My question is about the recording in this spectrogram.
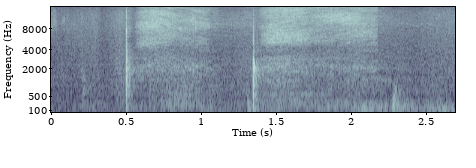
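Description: A graph being drawn by hand: three sharp taps of the drawing tool, each followed by soft, scratchy strokes, all quiet and without talk.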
